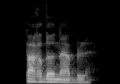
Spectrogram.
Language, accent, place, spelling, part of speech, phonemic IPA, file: French, France, Lyon, pardonnable, adjective, /paʁ.dɔ.nabl/, LL-Q150 (fra)-pardonnable.wav
- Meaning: pardonable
